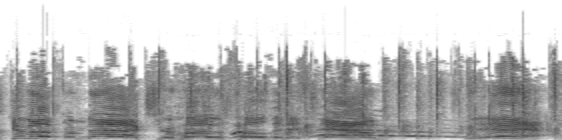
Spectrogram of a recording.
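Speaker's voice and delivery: loud, high hype-man call; big announcer-style shout-out. Real, not acted. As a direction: pump the crowd up for the host. Hyping the host to crowd.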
